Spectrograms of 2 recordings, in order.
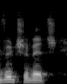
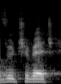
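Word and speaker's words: Vukčević: And his name is Tristan Vouchevich. I've heard multiple pronunciations. I've heard it's actually Vouchevich. Seen Vouchevich, just like Nikola Vouchevich.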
